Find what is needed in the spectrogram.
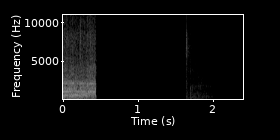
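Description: A man speaking into a handheld microphone over a gym PA, cut off abruptly about half a second in, then dead silence broken only by a brief faint click near the end.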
